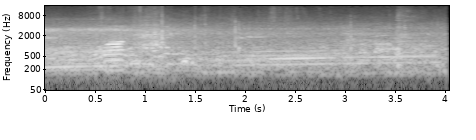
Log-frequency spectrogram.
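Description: A motor vehicle going past, its engine note falling slowly over about three seconds. A short shout comes just before it starts.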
